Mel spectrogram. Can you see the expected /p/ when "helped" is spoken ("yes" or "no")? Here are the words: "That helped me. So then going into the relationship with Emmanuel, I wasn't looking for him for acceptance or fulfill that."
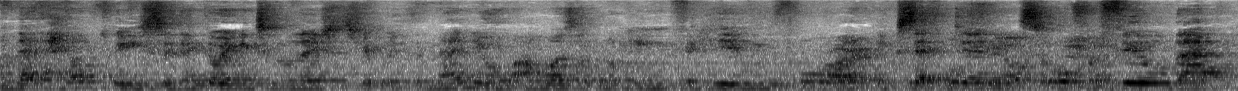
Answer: yes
